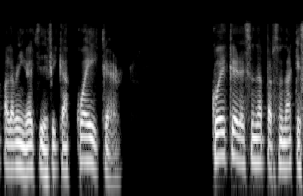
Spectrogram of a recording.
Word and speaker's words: Quaker: Nunca se pronuncia en español Quakers, de donde viene el Quaker que uno toma.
